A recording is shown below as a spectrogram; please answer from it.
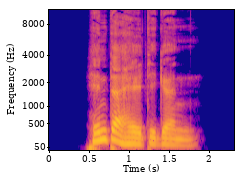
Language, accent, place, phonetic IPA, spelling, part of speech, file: German, Germany, Berlin, [ˈhɪntɐˌhɛltɪɡn̩], hinterhältigen, adjective, De-hinterhältigen.ogg
- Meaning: inflection of hinterhältig: 1. strong genitive masculine/neuter singular 2. weak/mixed genitive/dative all-gender singular 3. strong/weak/mixed accusative masculine singular 4. strong dative plural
